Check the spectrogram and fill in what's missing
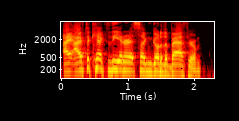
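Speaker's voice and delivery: half-awake, bleary, pressing, urgent, stumbling speech. Retelling what a sleepwalking mom said: imitating urgent bleary-eyed speech. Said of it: "she's speaking with some sense of urgency".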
